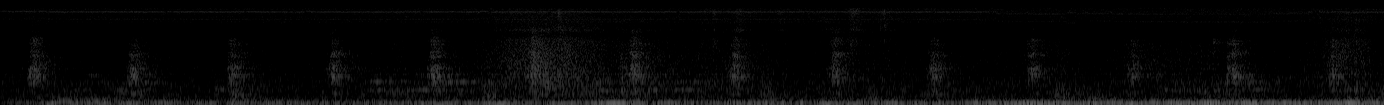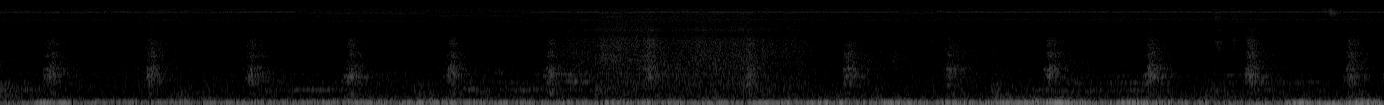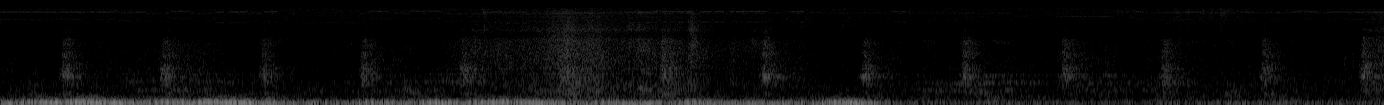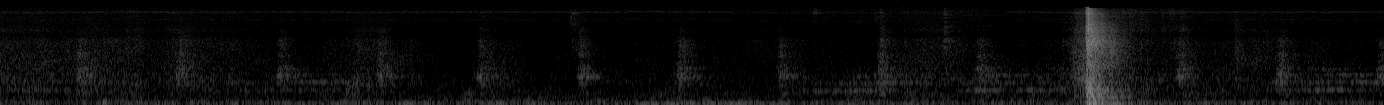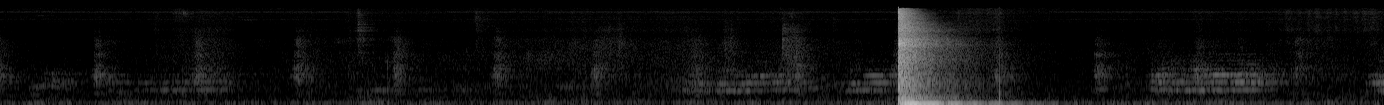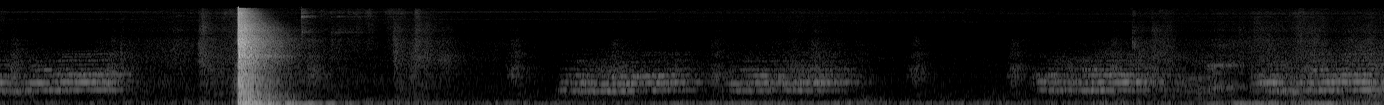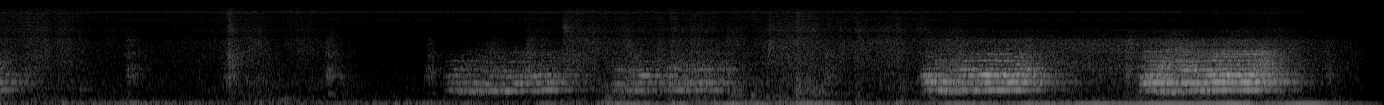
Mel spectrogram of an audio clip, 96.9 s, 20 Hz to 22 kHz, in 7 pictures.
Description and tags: clock was ticking.
i was killing flies.
and a peddler was approaching.
stereo recording via my XZ1 Compact.
faded out via Audacity, no further process.
you may add a compressor or limiter if necessary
